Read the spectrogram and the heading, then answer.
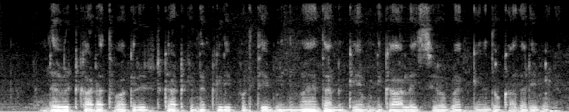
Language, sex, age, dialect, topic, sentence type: Maithili, male, 18-24, Eastern / Thethi, banking, statement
